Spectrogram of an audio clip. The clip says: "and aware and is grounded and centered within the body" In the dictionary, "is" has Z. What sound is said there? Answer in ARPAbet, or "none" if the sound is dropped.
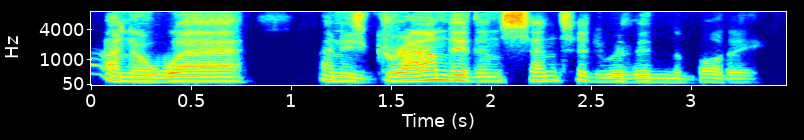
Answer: Z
